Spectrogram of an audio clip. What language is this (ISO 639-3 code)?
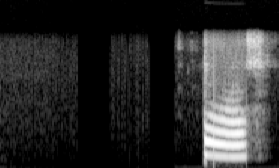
mar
